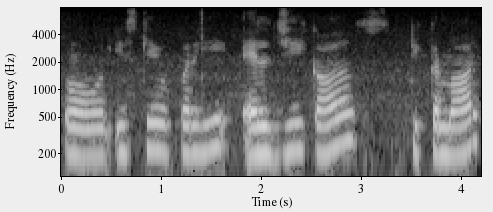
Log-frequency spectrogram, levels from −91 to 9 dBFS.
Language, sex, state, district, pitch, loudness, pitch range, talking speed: Hindi, female, Haryana, Jhajjar, 200 Hz, -17 LUFS, 195-215 Hz, 100 wpm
